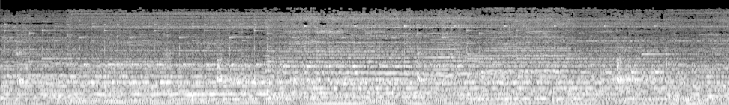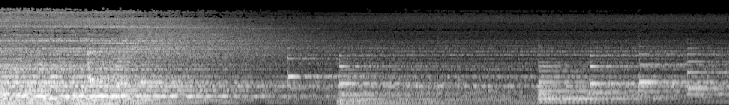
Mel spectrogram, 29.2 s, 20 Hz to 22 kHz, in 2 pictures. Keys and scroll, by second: 20.8 ctrl+=, 22.1 ctrl+z, 24.7 ctrl+d, 26.6 ctrl+z, 27.0 ctrl+z, 27.2 ctrl+z, 27.3 ctrl+z, 28.0 ctrl+0.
